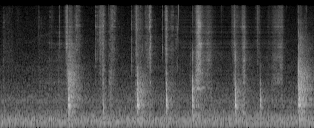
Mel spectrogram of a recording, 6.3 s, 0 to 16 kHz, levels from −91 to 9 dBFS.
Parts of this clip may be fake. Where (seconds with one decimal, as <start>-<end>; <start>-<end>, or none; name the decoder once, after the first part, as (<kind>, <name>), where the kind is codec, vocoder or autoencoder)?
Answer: 1.0-1.5 (autoencoder, DAC-VAE); 3.6-5.7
